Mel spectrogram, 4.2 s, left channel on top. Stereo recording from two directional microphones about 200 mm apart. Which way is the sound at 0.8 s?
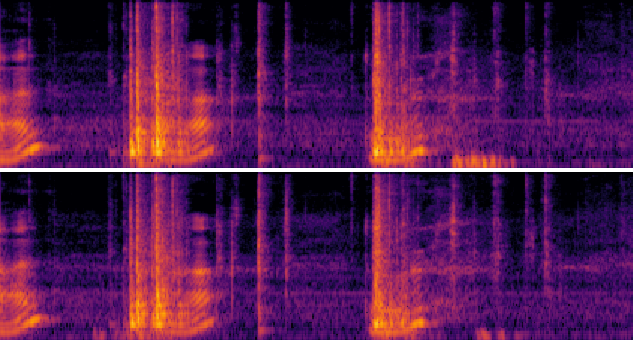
Centre (ahead or behind).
